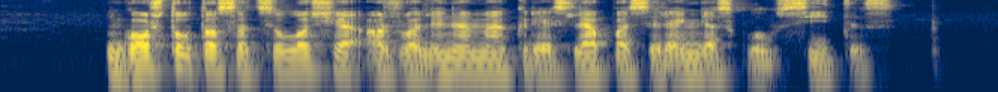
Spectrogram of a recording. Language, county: Lithuanian, Kaunas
